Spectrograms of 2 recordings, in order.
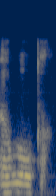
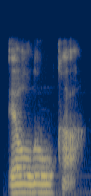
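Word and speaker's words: Elorkah: I use one, El Lorca. I use that name down here. Say it again. El Lorca. Spell it.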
